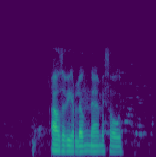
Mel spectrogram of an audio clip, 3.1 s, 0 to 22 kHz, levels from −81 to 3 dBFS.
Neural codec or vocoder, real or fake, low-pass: vocoder, 44.1 kHz, 128 mel bands every 512 samples, BigVGAN v2; fake; 7.2 kHz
